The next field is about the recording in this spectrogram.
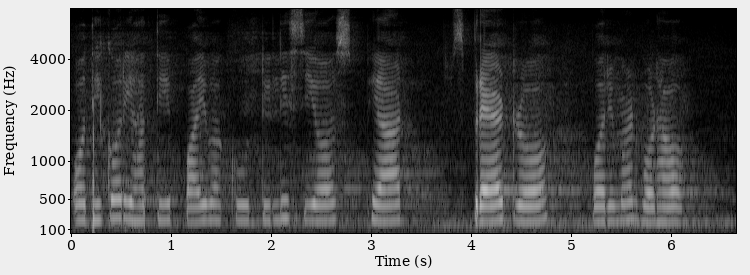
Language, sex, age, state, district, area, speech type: Odia, female, 18-30, Odisha, Balangir, urban, read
